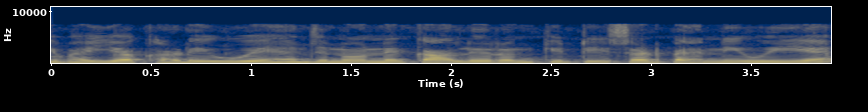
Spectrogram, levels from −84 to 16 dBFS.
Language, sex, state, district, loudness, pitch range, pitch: Hindi, female, Chhattisgarh, Bilaspur, -15 LUFS, 220-235 Hz, 230 Hz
